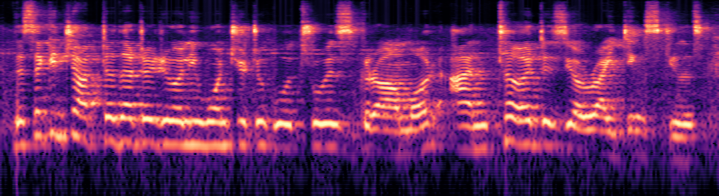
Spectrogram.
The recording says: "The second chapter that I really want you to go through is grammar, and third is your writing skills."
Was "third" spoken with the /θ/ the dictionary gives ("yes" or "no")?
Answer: no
